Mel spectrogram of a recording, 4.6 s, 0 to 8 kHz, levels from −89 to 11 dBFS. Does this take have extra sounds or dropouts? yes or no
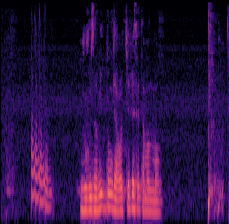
yes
